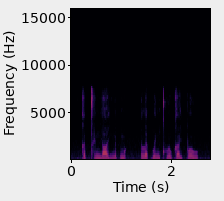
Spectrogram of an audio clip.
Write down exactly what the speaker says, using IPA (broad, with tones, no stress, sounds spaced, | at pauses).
k ɐ˧ t̚ t̪ʰ ɪ˨ ŋ j aː˨˩ j ŋ ɵ˨ t̚ m ʊ˥ k̚ | l ɐ˧ t̚ w ɪ˨˧ ŋ kʷʰ ɐ˨˥ w k ɐ˨˧ j p o˧ w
